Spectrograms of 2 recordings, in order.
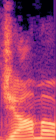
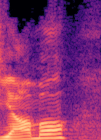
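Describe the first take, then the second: First: The name begins with a J sound. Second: The name begins with a Y sound.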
